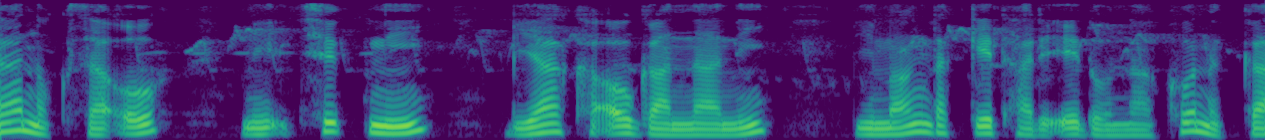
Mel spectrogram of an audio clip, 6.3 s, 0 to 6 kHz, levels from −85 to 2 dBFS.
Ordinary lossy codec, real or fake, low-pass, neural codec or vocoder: none; real; 5.4 kHz; none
